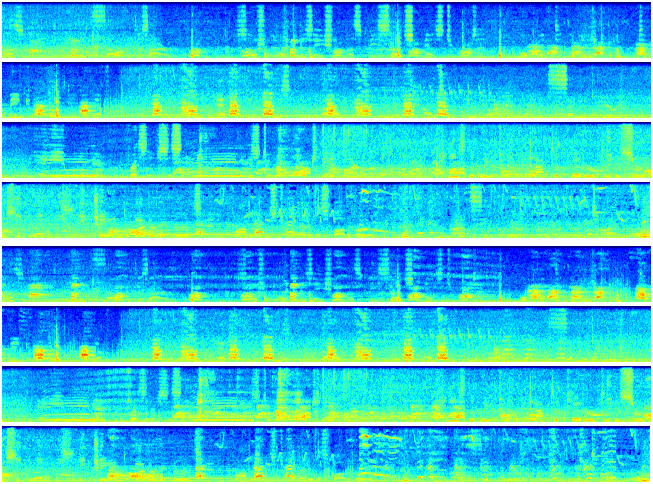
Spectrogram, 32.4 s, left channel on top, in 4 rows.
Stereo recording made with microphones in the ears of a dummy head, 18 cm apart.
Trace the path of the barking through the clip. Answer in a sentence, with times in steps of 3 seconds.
In this clip you hear the barking on the right from 0 s, in the centre from 9 s and on the right from 12 s.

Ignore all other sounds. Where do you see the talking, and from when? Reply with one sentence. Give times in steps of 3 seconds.
In this clip you hear the talking on the left from 0 s, in the centre from 21 s and on the left from 27 s.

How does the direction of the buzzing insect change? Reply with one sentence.
In this clip you hear the buzzing insect go right and come back.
